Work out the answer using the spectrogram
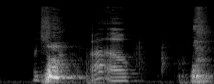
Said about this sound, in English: That's Basil, my puppy. She's a big guard dog, so she's keeping me safe.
